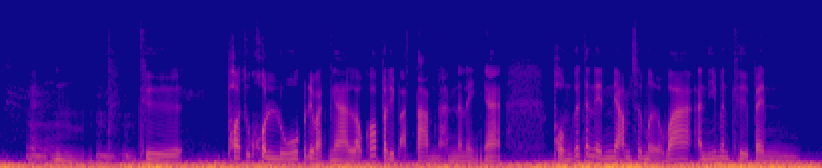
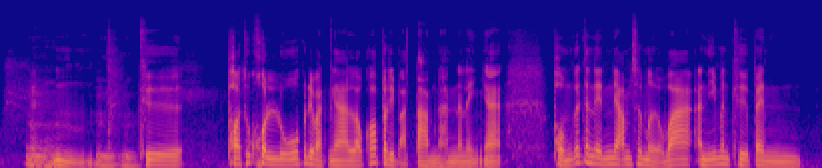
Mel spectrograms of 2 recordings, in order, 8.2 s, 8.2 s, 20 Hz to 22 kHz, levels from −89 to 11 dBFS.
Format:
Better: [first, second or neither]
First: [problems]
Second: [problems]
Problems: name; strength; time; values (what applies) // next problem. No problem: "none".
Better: second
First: low rumble; loud; throughout; 3 dB below the speech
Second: none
